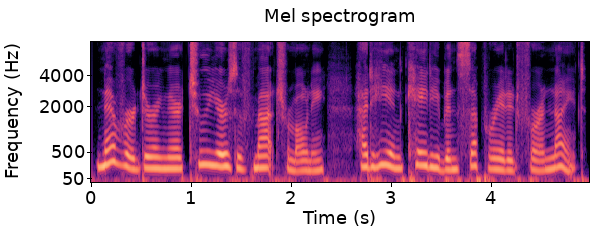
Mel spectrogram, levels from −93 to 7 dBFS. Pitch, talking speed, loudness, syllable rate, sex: 210 Hz, 195 wpm, -17 LUFS, 5.6 syllables/s, female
